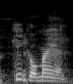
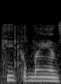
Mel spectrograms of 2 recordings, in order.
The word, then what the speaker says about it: Kikkoman: Uncle Roger have brother living in Japan. I checked with him. It pronounced Kiko Man. And we're going to start off with 1/4 of a cup of Kikkoman soy sauce and then 1/2 cup Kikkoman teriyaki sauce.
